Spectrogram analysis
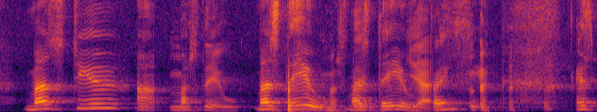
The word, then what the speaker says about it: Masdeu: How do you pronounce the twins' names? Masdeu? Masdeu.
